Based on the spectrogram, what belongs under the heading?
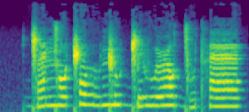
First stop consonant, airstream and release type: click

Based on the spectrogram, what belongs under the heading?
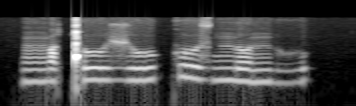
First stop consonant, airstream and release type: click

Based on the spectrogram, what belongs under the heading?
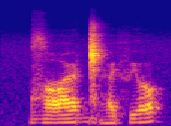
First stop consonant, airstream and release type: click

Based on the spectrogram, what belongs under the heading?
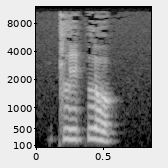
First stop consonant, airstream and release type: plain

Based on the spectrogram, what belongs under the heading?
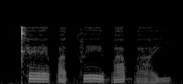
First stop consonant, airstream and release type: aspirated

